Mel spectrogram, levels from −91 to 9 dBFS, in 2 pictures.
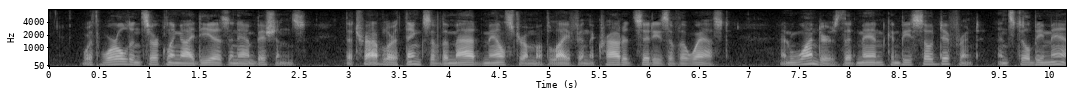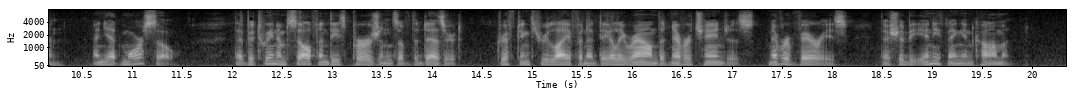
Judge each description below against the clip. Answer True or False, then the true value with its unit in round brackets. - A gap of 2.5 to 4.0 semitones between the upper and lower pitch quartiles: True (3.7 semitones)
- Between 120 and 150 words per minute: False (190 wpm)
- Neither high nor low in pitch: False (110 Hz)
